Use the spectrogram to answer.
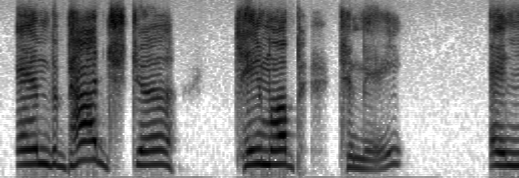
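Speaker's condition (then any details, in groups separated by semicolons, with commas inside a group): Cerebral palsy; equine therapy helped movement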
